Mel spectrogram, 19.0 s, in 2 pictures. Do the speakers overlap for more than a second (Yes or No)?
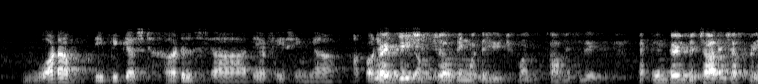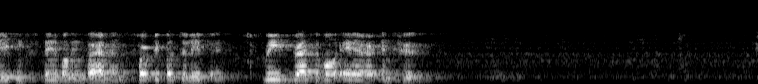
Yes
